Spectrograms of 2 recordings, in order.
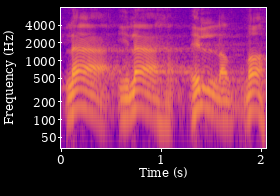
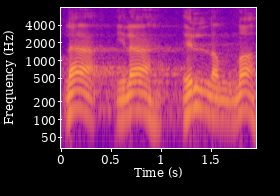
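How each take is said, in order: No difference in how they are said.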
